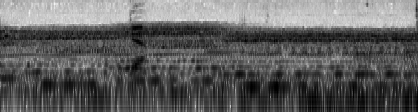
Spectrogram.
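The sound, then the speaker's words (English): Deep, chant-like humming drones steadily through a low, murky video game background music track, the voices sustained and continuous for the whole stretch with no speech over them. “It almost just sounds like some guy's going hum, hum, hum behind you.”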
